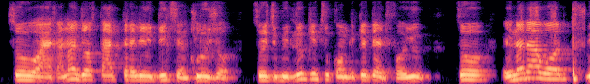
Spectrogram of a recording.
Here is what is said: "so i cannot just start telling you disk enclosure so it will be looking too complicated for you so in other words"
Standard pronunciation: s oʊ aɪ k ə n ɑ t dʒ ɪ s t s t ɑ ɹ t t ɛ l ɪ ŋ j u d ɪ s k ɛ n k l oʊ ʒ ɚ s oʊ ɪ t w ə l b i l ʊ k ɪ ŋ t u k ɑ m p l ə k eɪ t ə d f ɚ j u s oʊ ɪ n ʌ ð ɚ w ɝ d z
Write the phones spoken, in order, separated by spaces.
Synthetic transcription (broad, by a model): s oʊ aɪ k ə n ɑ t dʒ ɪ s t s t ɑ t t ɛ l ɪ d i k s ɛ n k l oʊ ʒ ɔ s oʊ ɪ t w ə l b i l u k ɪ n t u k ɑ m p l ə k eɪ t ə d f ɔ j u s oʊ ɪ n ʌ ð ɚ w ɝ d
